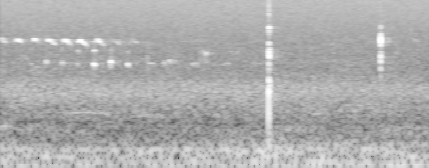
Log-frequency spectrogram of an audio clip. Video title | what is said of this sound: BENROSS TRIBE PUTTERS | there's definitely a harsher sound to it and a harsher feel as well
